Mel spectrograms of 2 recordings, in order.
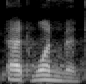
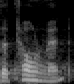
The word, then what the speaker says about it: atonement: We are all joined in the at-one-ment. She doesn't pronounce that as atonement. That's at-one-ment here.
